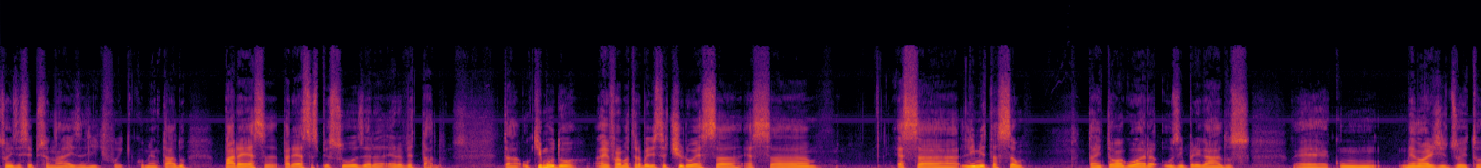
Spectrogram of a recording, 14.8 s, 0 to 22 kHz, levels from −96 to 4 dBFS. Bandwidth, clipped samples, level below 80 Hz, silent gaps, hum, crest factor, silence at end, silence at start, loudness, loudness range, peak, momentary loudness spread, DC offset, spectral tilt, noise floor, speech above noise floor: 16 kHz; under 0.1%; -64 dBFS; none; none; 20 dB; 0 s; 0 s; -27 LUFS; 3 LU; -8 dBFS; 12 LU; under 0.1%; -6 dB/octave; -57 dBFS; 31 dB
